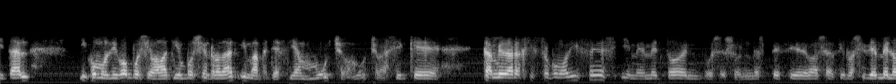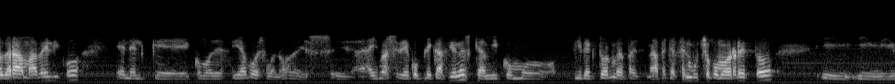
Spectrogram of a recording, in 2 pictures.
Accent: Bilbao, Basque Country, Spain; obviamente yo soy de Bilbao, sí.

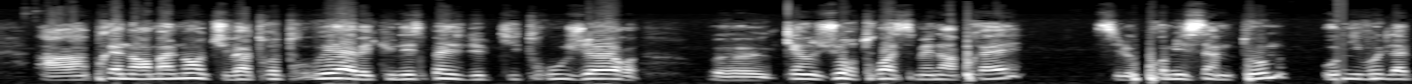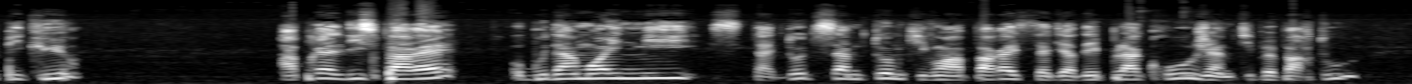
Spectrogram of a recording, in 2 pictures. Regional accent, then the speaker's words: France; born there; je suis né en France

